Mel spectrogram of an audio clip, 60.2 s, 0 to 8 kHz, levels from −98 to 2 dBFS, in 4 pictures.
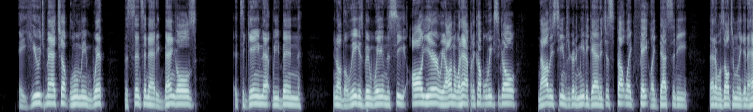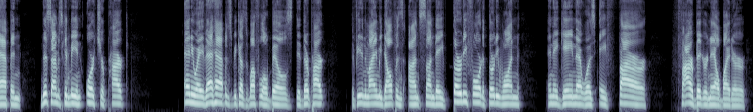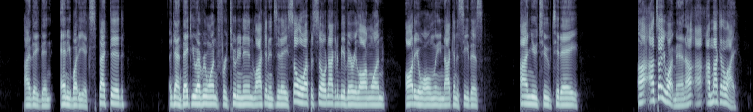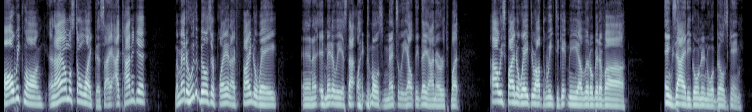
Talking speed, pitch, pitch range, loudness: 200 wpm, 145 Hz, 130-155 Hz, -18 LUFS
